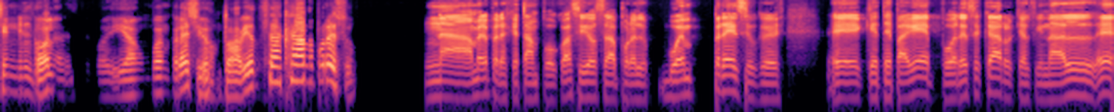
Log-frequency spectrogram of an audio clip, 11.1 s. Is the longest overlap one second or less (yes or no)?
yes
